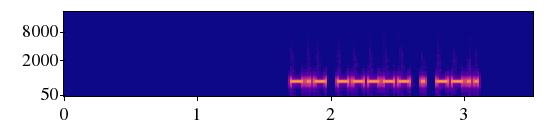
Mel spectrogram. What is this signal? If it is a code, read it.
Morse code, heard as a keyed tone, about 39 wpm, 700 Hz. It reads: K0EZ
